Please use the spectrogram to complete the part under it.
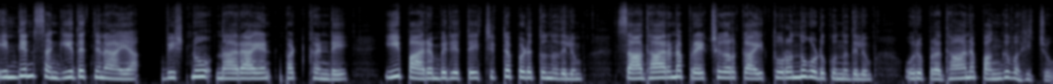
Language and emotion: Malayalam, neutral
